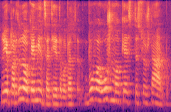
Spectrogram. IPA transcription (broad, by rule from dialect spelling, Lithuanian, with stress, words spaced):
jɛɪ pɐrˈduːdɐʋɐ kɐɪˈmʲiːns ɐtʲˈɛɪdɐʋɐ bʲɛt ˈbʊʋɐ ˈʊʒmoːkʲɛsʲtʲɪs ʊʃ ˈdɐrbɐ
